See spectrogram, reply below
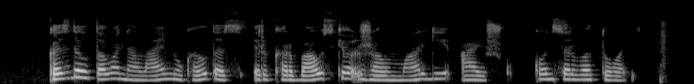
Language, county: Lithuanian, Klaipėda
